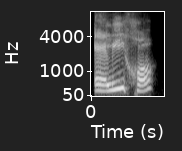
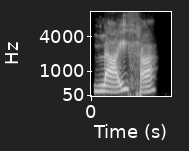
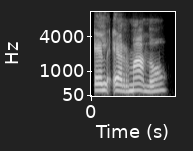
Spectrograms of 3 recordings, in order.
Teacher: notice with these words that start with H, we don't pronounce the H. The H is silent.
